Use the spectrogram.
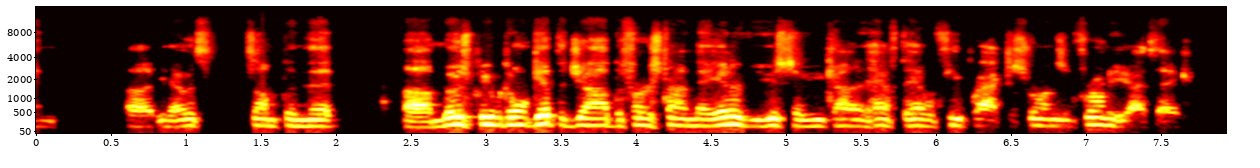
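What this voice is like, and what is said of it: Hoarse, strained voice. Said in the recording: “I can hear, you're losing your voice a lot like me.”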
